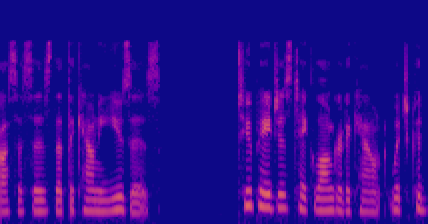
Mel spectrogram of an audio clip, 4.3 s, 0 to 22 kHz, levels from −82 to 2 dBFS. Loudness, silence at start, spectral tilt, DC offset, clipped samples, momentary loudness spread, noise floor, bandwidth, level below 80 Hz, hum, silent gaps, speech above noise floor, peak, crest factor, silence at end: -40 LUFS; 0 s; -3.5 dB/octave; under 0.1%; under 0.1%; 11 LU; -80 dBFS; 11.5 kHz; -84 dBFS; none; none; 39 dB; -22 dBFS; 20 dB; 0 s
